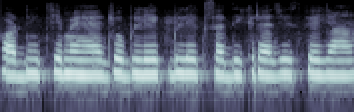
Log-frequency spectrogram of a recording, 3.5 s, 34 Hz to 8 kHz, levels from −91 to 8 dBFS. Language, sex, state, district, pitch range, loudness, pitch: Hindi, female, Bihar, Jahanabad, 215-220 Hz, -13 LUFS, 215 Hz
